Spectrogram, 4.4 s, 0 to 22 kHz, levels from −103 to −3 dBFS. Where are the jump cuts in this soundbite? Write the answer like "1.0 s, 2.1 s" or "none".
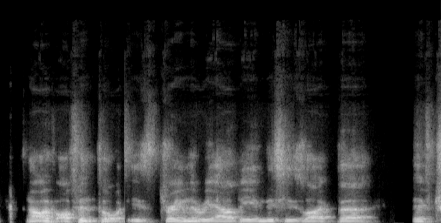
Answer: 1.2 s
